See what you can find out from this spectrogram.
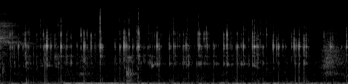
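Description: Someone drinks a beverage: a quick run of soft, wet sipping and swallowing clicks over a faint, steady liquid hiss, fairly quiet, with no talking.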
